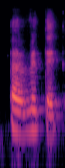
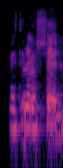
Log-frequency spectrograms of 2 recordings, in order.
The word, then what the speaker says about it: Hrithik Roshan: So do you not pronounce the H at the beginning? Hrithik. I know, I just say Hrithik Hrithik Roshan.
